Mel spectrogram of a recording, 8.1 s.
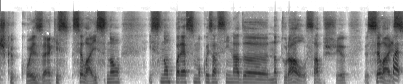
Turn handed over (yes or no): no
